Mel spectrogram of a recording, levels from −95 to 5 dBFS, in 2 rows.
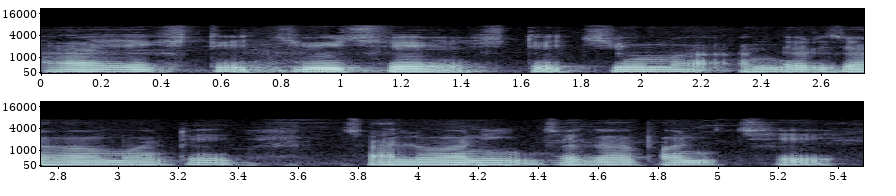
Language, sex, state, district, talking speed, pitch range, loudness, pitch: Gujarati, male, Gujarat, Valsad, 140 wpm, 110-125 Hz, -19 LUFS, 115 Hz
